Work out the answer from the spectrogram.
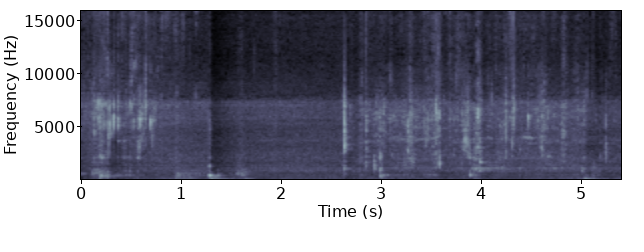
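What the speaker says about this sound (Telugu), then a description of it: "ఇప్పుడైతే వాటర్ అయితే వేసుకుంటున్నానండి, ఒక చిన్న గ్లాస్ వేసుకుంటున్నాను ముక్క మునిగే వరకు." A small glass of water is poured into a pan of bottle gourd chicken curry, giving faint irregular splashes and drips with a few soft clinks in a quiet kitchen.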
